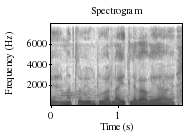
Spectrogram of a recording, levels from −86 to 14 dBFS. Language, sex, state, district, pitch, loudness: Hindi, male, Jharkhand, Deoghar, 145 Hz, -16 LUFS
